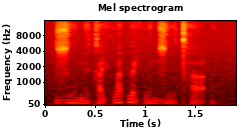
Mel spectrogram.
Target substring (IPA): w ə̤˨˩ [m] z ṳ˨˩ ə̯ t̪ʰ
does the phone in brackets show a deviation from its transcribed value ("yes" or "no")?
no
